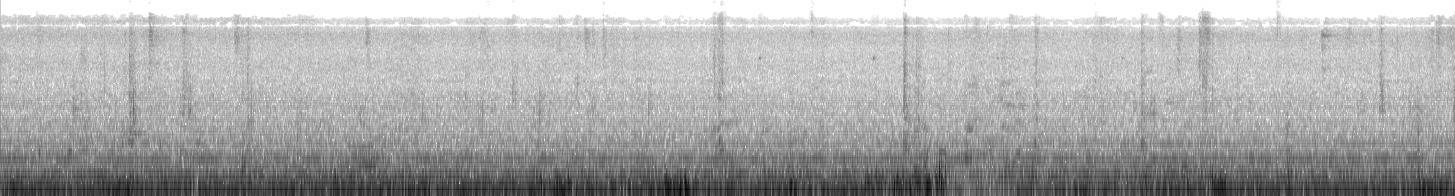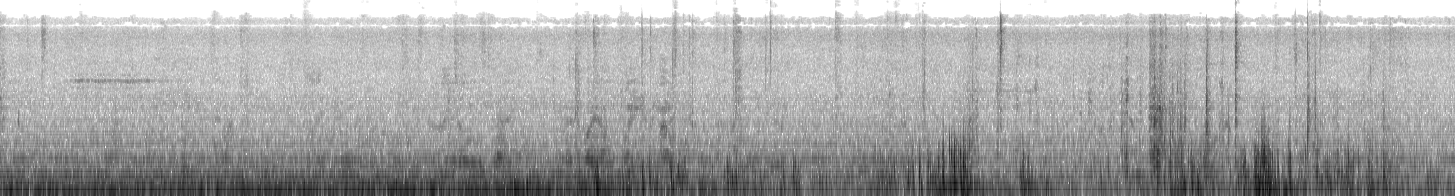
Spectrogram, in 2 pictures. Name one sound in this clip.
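Footsteps shuffle and tap on pavement outdoors.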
